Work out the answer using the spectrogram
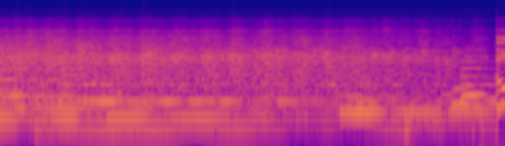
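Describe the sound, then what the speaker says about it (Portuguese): A church congregation claps in a steady, sustained round of applause that runs the whole time, mixed with held keyboard or organ chords and ending in a brief final flourish. "Agora você pode aplaudir"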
